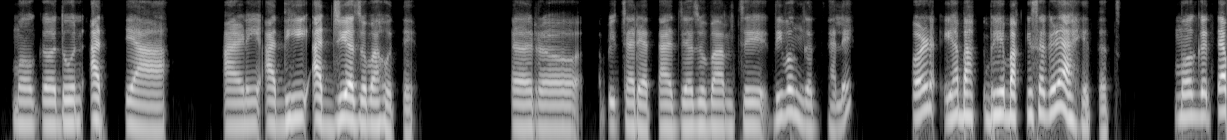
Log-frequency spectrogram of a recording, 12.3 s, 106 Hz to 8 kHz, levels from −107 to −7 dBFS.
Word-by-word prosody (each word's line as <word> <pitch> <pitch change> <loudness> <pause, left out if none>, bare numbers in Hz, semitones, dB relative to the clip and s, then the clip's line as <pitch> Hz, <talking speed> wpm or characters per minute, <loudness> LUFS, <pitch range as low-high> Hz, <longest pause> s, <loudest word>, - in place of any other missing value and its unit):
मग 175 0 -5
अ, 175 - +3
2 180 0 +1
आत्या 180 -4 +1 0.9
आणि 170 +1 -2
आधी 185 +4 +1
आजी-आजोबा 185 -1 +5
होते. 145 -5 -6 1.0
तर 160 0 -2
अ, 155 -1 -2 0.3
बिचारे 170 0 -3
आता 160 +1 -5
आजी-आजोबा 165 +1 -2
आमचे 165 +1 -4 0.2
दिवंगत 210 -6 -1
झाले. 155 - -7 0.6
पण 240 +7 +3
ह्या 210 +4 +1
बाक 225 -1 +3
बी 230 +3 +4
बाकी 225 +2 +2
सगळे 245 +4 +4
आहेतच. 170 - +1 0.6
मग 220 +1 0
अ, - - +4
त्या 255 - +8
175 Hz, 125 wpm, -27 LUFS, 165-215 Hz, 1.0 s, त्या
